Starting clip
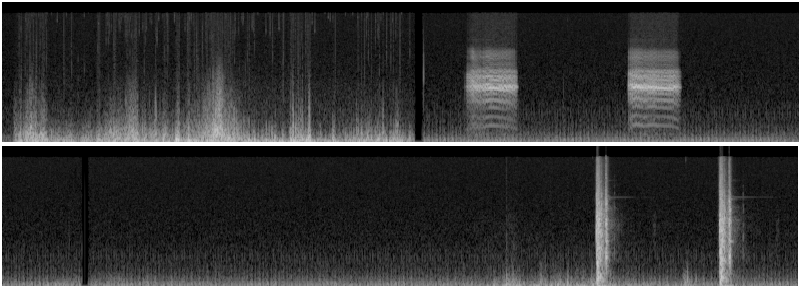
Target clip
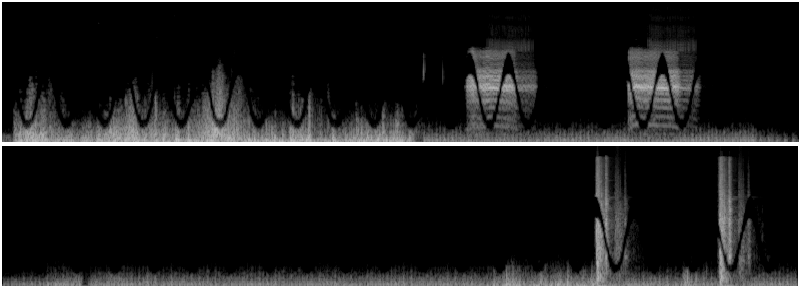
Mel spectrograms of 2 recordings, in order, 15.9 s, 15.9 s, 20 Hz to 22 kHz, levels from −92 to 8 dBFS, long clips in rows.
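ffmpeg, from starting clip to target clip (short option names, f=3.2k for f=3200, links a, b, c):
-filter_complex "[0:a]asettb=1/sr,asplit=3[a][b][c];[a]atrim=end=7.544[d];[b]atrim=start=7.54:end=8.46,asetpts=PTS-STARTPTS,afade=t=in:d=0.004:c=qsin,afade=t=out:st=0.916:d=0.004:c=qsin,agate=range=-33dB:threshold=-36dB:ratio=3:detection=peak[e];[c]atrim=start=8.456[f];[d][e]acrossfade=d=0.004:c1=hsin:c2=qsin[g];[g][f]acrossfade=d=0.004:c1=qsin:c2=hsin,afftdn=nr=33:nf=-44,alimiter=limit=-14.5dB:level=0:latency=1:release=268,asplit=2[h][i];[i]adelay=13,volume=-12.5dB[j];[h][j]amix=inputs=2:normalize=0,asplit=2[k][l];[l]adelay=190,highpass=300,lowpass=3.4k,asoftclip=type=hard:threshold=-21.5dB,volume=-16dB[m];[k][m]amix=inputs=2:normalize=0,afftfilt=real='re*(1-between(b*sr/1024,500*pow(3600/500,0.5+0.5*sin(2*PI*2.6*pts/sr))/1.41,500*pow(3600/500,0.5+0.5*sin(2*PI*2.6*pts/sr))*1.41))':imag='im*(1-between(b*sr/1024,500*pow(3600/500,0.5+0.5*sin(2*PI*2.6*pts/sr))/1.41,500*pow(3600/500,0.5+0.5*sin(2*PI*2.6*pts/sr))*1.41))':win_size=1024:overlap=0.75"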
